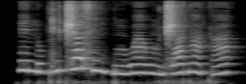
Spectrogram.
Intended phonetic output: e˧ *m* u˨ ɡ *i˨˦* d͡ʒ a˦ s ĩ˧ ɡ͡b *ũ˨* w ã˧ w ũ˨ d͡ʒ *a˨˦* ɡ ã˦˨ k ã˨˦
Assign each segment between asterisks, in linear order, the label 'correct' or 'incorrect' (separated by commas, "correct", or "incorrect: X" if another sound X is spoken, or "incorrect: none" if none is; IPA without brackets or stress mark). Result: incorrect: n, correct, correct, correct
